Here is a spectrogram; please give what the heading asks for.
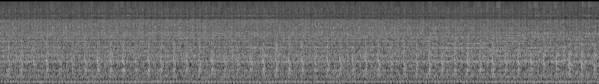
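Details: Engine at steady idle with a regular light knock, roughly two or three per second, over the hum; engine knocking at idle, source unknown.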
